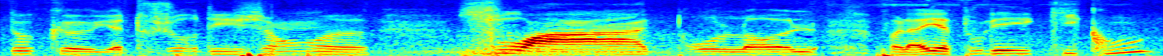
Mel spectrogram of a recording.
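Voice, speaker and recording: A man with a slightly higher voice gives casual gameplay commentary in short, joking remarks. Clear crowd chatter runs behind him. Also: fairly quick. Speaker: co-host on a game server tour.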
